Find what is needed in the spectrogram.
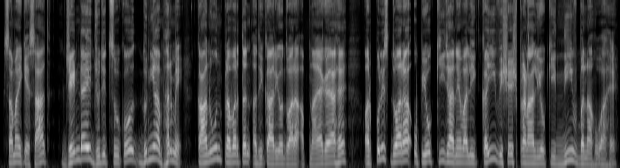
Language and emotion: Hindi, neutral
